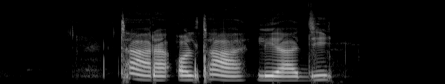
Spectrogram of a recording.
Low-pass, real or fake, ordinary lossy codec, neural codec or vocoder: 19.8 kHz; real; none; none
